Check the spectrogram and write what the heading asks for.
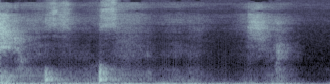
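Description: Marker pen writing on a whiteboard: a few short strokes in the first second.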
